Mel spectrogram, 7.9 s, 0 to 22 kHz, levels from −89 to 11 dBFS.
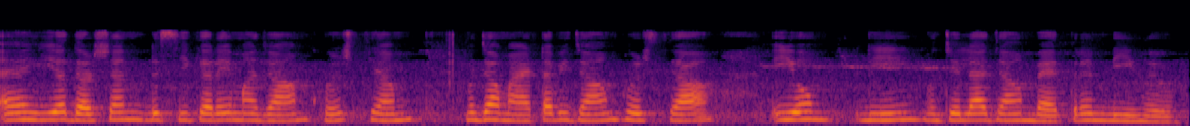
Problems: constant background noise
